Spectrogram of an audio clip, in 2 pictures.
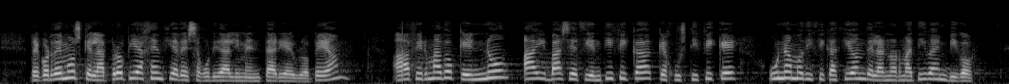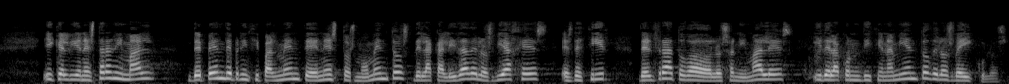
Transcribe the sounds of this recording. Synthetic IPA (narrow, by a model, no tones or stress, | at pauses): re̞ko̞ɾðe̞mo̞skelapɾo̞pjaːxe̞n̟θjaðe̞se̞ɣ̞uɾiðaalimẽ̞nt̪aɾjae̞wɾo̞pe̞a | a̰ːfiɾmaðo̞ke̞no̞ajβase̞θje̞nt̪ifikake̞xust̪ifike̞ | unamo̞ðifikaθjo̞nd̪e̞lano̞ɾmat̪iβaembiɣ̞o̞ɾ | ike̞ːlβje̞ne̞st̪aɾanĩmal | d̪e̞pe̞nd̪e̞pɾin̟θipalmẽ̞nt̪e̞ːne̞st̪o̞zmõ̞mẽnt̪o̞zðe̞lakaliðaðe̞lo̞zβjaxe̞ze̞zðe̞θiɾ | ðe̞lt̪ɾat̪o̞ð̞aðoelo̞sanĩmale̞siðe̞lako̞nd̪iθjo̞namjẽ̞nt̪o̞ð̞e̞lo̞zβe̞ikulo̞s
